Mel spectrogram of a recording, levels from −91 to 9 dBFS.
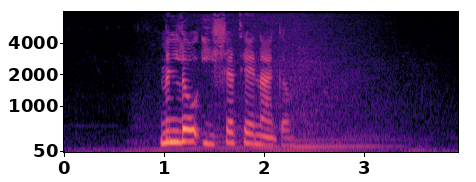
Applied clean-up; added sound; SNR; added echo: none; Accelerating, revving, vroom / Car; 19 dB; none.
